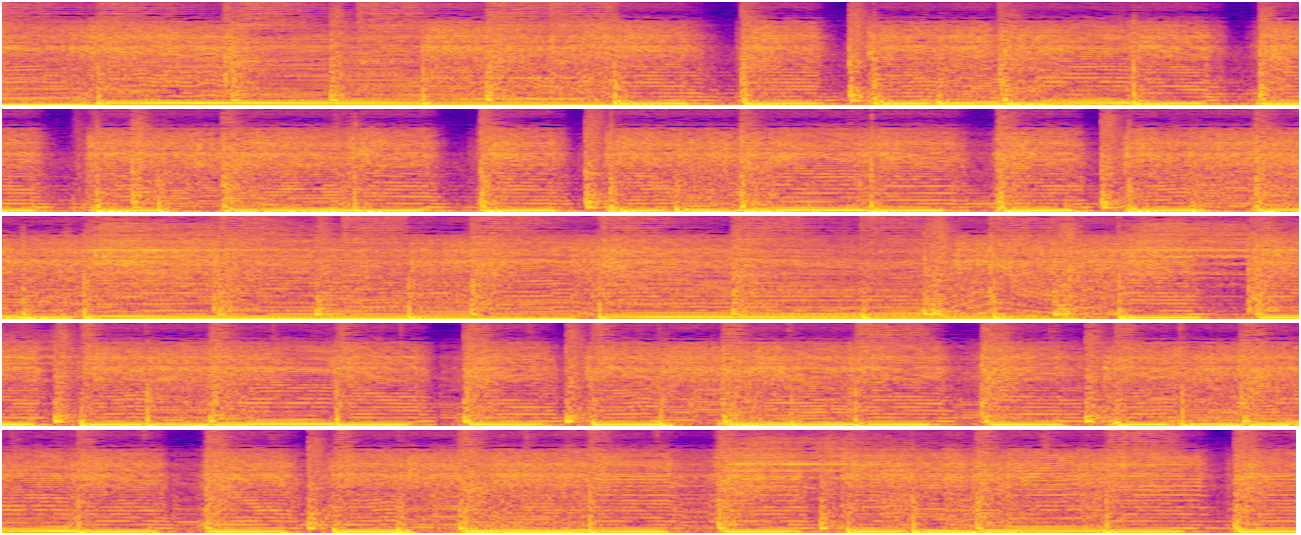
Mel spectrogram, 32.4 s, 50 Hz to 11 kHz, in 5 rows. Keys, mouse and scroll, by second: 2.6 click, 3.2-5.5 right drag, 5.3 g, 6.6-8.5 right drag, 6.9 g, 10.1-15.3 middle drag, 12.5-14.0 drag, 12.8 g, 13.8 g, 14.0 right click, 15.3-17.1 right drag, 15.6 g, 16.5-19.6 middle drag, 18.9 KP_3, 19.6 KP_1, 22.7-25.3 middle drag, 23.9-27.6 right drag, 26.0 g, 28.4-30.7 right drag, 29.2 g, 30.8-32.4 right drag, 31.2 g.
